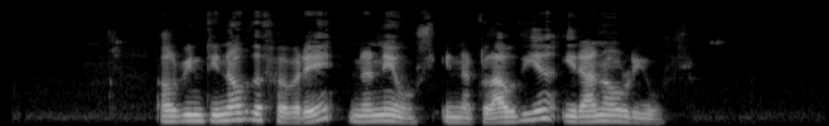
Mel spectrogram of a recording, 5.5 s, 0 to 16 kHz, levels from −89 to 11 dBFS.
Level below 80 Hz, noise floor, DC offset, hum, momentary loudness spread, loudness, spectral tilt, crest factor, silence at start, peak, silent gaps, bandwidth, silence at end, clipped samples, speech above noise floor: -84 dBFS; -75 dBFS; under 0.1%; none; 8 LU; -28 LUFS; -6.5 dB/octave; 18 dB; 1.05 s; -12 dBFS; none; 11.5 kHz; 1.15 s; under 0.1%; 48 dB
